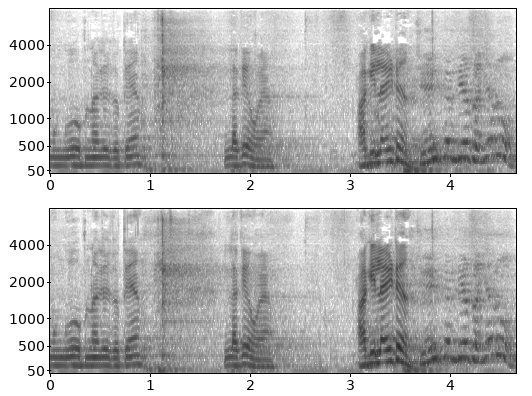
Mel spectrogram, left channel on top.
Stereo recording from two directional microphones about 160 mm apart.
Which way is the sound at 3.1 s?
5° right (ahead or behind).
